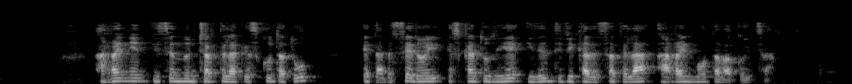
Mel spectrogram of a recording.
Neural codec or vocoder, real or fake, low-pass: none; real; 7.2 kHz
